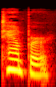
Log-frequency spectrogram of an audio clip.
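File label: "tamper", British English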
